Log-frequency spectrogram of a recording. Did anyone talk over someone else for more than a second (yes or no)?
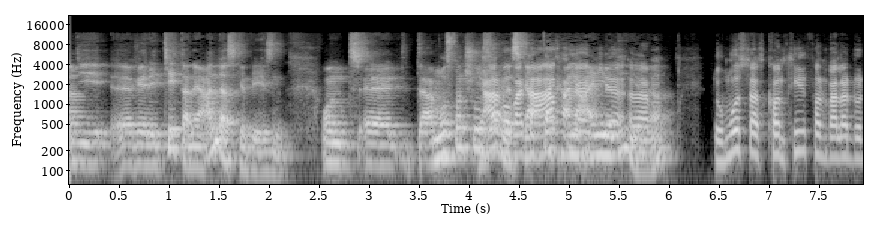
yes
